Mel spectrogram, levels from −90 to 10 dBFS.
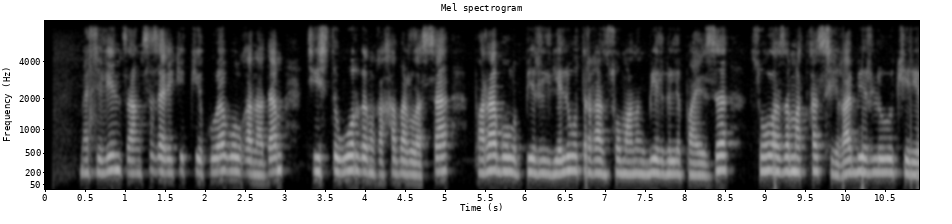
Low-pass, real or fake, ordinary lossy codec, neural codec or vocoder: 7.2 kHz; real; none; none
